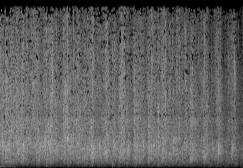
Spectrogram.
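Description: An audience of Urals residents claps steadily throughout for those who travelled far to the meeting, a dense, continuous wash of many hands at a loud, even level with no pauses or voices breaking through.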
